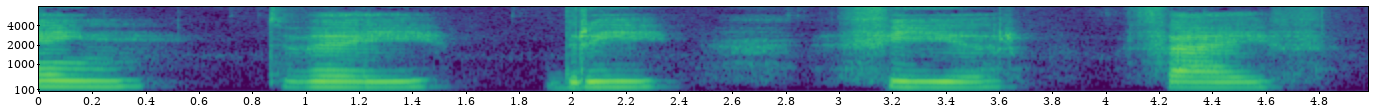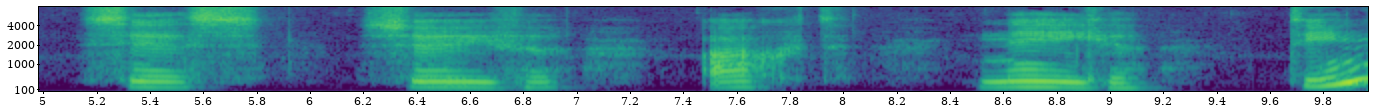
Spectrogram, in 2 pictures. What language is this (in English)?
Dutch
